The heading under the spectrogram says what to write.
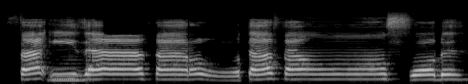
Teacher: shod itu isti'la dan itbaq. Pangkal lidahnya naik, sisi lidah juga naik, jadi berbentuk sendok lidah itu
